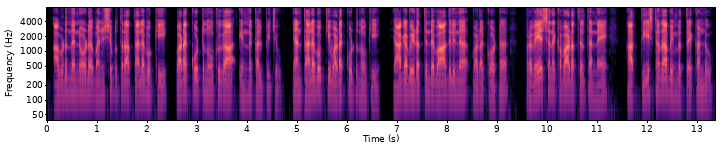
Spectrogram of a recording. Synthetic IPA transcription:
ɐ̰ʋiɽunːenːo̞ːɽɨmɐnuʂjɐput̪rat̪ɐlɐbo̞kːiʋɐɽɐkːoːʈːɨno̞ːkːuɣɐe̞nːɨkɐlpit͡ɕːu | ɲaːnt̪ɐlɐbo̞kːiʋɐɽɐkːo̞ːʈːɨno̞ːkːi | jaːɡɐbiːɽɐt̪ːinde̞ʋaːd̪ilinɨʋɐɽɐkːo̞ːʈːɨ | prɐʋe̞ːɕɐnɐkɐʋaːɽɐt̪ːilt̪ɐnːe̞ | aːt̪iːʂnɐðaːbimbɐt̪ːe̞kːɐɳɖu

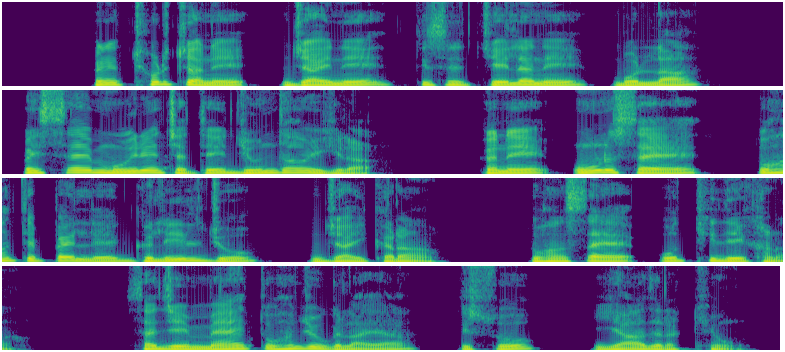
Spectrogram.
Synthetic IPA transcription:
kɐnet͡ʃʰoɽt͡ʃaned͡ʒaːinet̪ɪsɾet͡ʃeːlãneboːlːa | pɐisɛːmuɪɾjãt͡ʃɐt̪ed͡ʒʊ̃nd̪aɦoːiɡɪɾa̰ | kɐneʊɽ̃sɛː | t̪ʊɦãt̪epɛːleɡɐliːld͡ʒo | d͡ʒaːikɐɾã̰ | t̪ʊɦãsɛːoːt̪ʰːid̪eːkʰɽ̃a̰ | sɛːd͡ʒeːmɛ̃t̪ʊɦãd͡ʒoɡɐla̰ːja̰t̪ɪso | jaːd̪ɾɐkʰːijo̰ː

